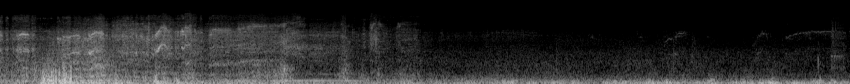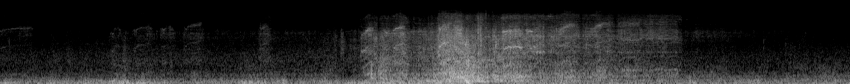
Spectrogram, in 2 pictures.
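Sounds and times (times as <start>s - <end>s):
electric rc truck motor whining: 0.0s - 5.4s, 9.5s - 16.0s
tires rushing on grass: 0.0s - 5.5s, 11.1s - 16.9s
low wind rumble: 0.0s - 17.0s.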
